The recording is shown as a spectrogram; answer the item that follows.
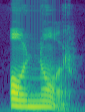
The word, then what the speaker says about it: honor: you don't say honor you say o no like the h is not there the word honor in spanish you say that o nor so alto honor is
